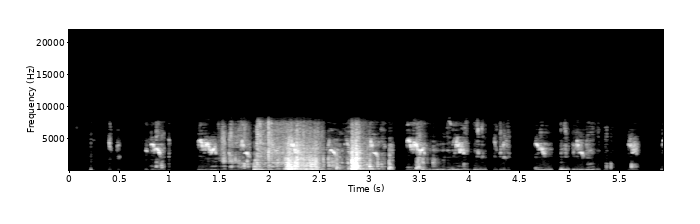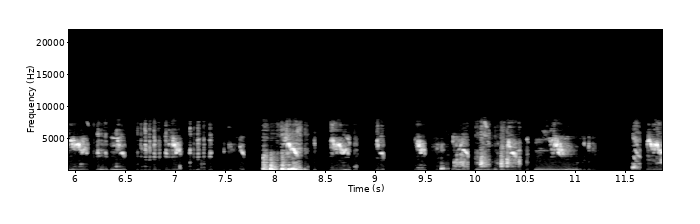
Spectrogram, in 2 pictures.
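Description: Small birds chirping with short, high calls again and again, with louder noisy bursts, the loudest about two seconds in and another about eight seconds in.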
